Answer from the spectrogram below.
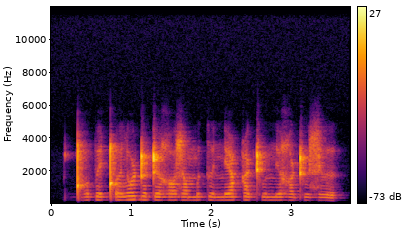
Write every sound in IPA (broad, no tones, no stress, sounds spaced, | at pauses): ɡ͡ǃ ɔ p ɛ ǃʼ ʌ l ɔ ɖ ɒ ʈ ə ʁ ɔ z ɒ m ə k ə n ɛ q i ʈʰ ʊ n̪ ɪ ʁ ɒ ʈʰ ʊ z ə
